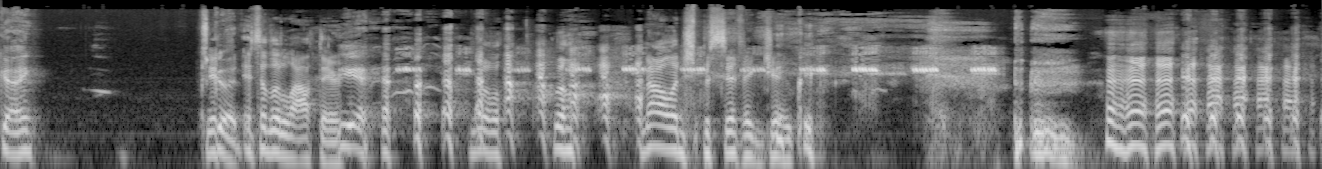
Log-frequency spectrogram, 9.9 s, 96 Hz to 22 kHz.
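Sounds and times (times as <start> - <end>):
speech: 0.0 - 0.4, 1.5 - 9.9
laughter: 2.6 - 7.6, 8.2 - 9.9
cricket chirping sound effect: 2.9 - 7.6.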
